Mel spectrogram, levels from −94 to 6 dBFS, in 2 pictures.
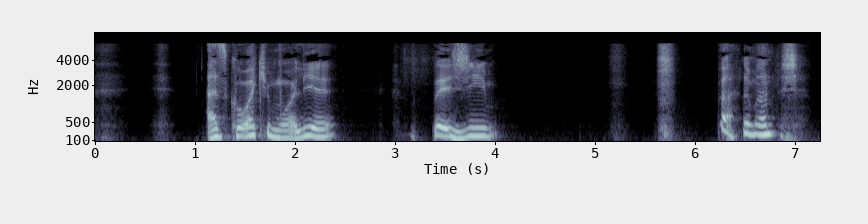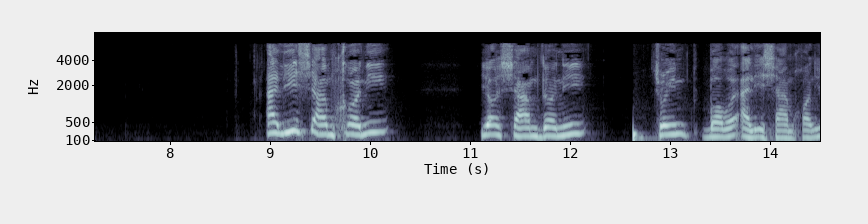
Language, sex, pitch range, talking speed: English, male, 110-150 Hz, 65 wpm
